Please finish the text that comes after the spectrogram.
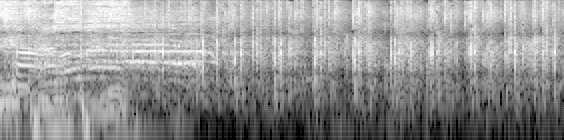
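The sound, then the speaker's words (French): An audience bursts into applause and cheering, with dense, loud clapping and a few voices shouting over it in the first second before settling into steady, crackling applause. “On applaudit bien bien”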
